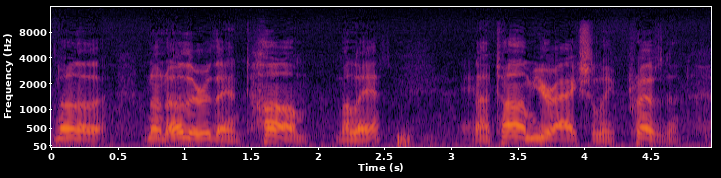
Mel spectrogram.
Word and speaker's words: Millett: the milette sight coming a lot of people know him as Millett but the proper pronunciation is mahlet and we're standing here with none none other than Tom mahlet now Tom you're actually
